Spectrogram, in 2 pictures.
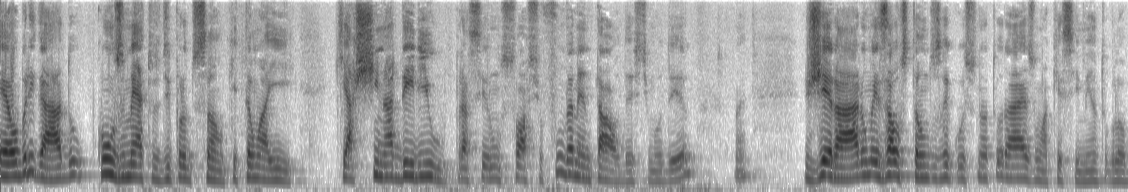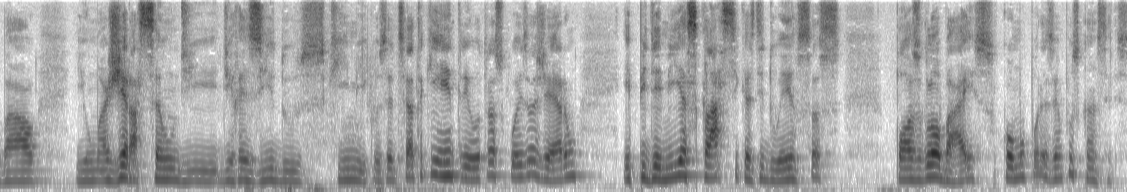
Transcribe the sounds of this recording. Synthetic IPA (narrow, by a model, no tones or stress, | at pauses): ɛobɾiɡad̪ʊkõʊzmɛt̪od̪ʊzd͡ʒɪpɾod̪usɐ̃w̃kɪt̪ɐ̃w̃ai | kʰɪɐʃĩnɐad̪eɾiwpɾɐseɾũsɔsjʊfũnd̪ɐmẽnt̪awd̪est͡ʃɪmod̪elʊnɛ̰ | ʒeɾaɾũmɐezawst̪ɐ̃w̃d̪ʊshekuɾsʊznat̪uɾajzũakesimẽnt̪ʊɡlobaw | ɪũmɐʒeɾasɐ̃w̃d͡ʒɪd͡ʒɪʁezid̪ʊskʰimikʊzet̪sɛt̪ɾɐkɪẽnt̪ɾɪowt̪ɾɐskojzɐzʒɛɾɐ̃w̃ | epid̪emiɐsklasikɐzd͡ʒɪd̪uẽsɐs | pɔzɡlobajskõmʊpoɾezẽmplʊskɐ̃seɾɪs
